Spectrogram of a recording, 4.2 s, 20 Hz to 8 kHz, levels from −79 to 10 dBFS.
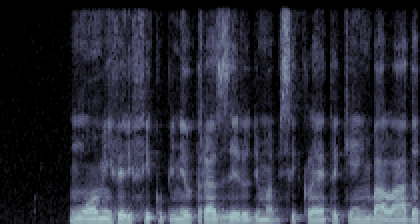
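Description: No technical faults are audible.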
